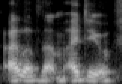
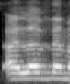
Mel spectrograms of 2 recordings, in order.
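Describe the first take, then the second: First: Soft. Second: Emphatic. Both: Real, not acted. Repeating love for fairies.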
